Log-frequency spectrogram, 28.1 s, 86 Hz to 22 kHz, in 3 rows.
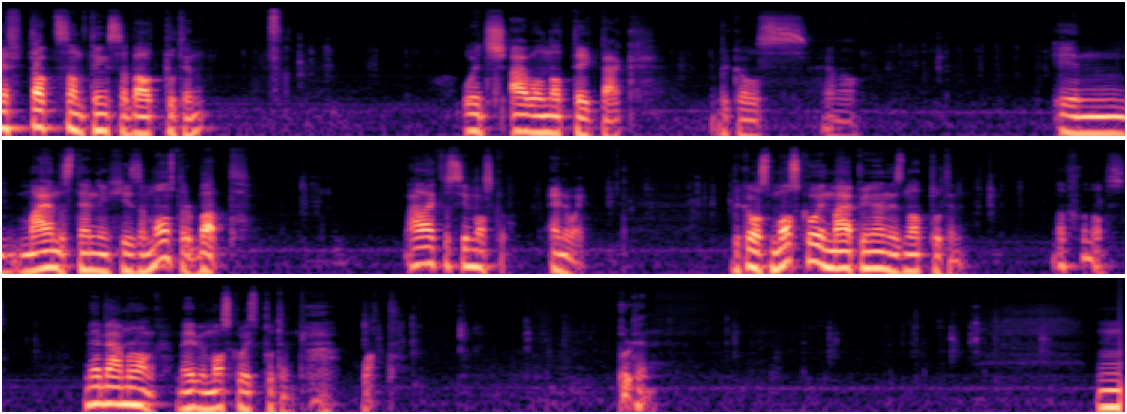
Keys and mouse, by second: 0.0 alt+middle click, 0.6 click, 1.2 alt+middle click, 2.2 middle click, 3.2-4.4 ctrl+drag, 5.5-7.3 drag, 7.4 shift+middle click, 7.8 ctrl+alt+middle click, 8.5 ctrl+alt+middle click, 9.2 ctrl+alt+middle click, 10.1 alt+middle click, 11.1-12.8 drag, 13.2 shift+click, 13.5 shift+middle click, 13.7 alt+middle click, 14.4 ctrl+alt+middle click, 14.7 alt+shift+middle click, 15.3 alt+1, 15.4 alt+middle click, 15.8-17.1 drag, 17.2 alt+shift+middle click, 17.6 ctrl+middle click, 18.6 alt+shift+middle click, 19.5 click, 20.2 click, 20.7 alt+middle click, 21.2 ctrl+alt+middle click, 23.7 ctrl+click, 24.1 ctrl+click, 25.3 middle click, 26.0 ctrl+alt+middle click, 26.3 alt+middle click, 26.8 ctrl+middle click, 27.1 alt+middle click, 27.5 ctrl+click, 27.9 alt+middle click.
